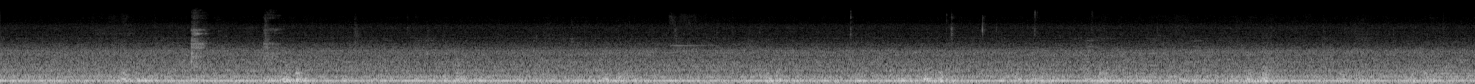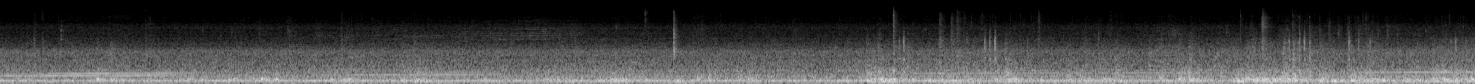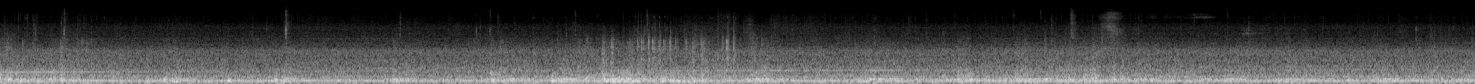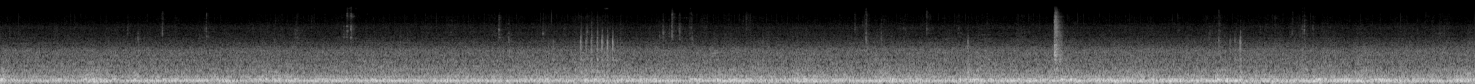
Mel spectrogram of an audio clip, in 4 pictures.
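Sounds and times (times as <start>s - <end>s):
electric train interior hum: 0.0s - 59.0s
wheel and rail rumble: 0.0s - 59.0s
faint rising whine: 11.9s - 43.1s.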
